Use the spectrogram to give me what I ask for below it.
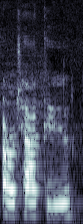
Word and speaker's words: Artaku: own name, I mean, it's Artaku, right? And I have been asked how to pronounce that because I'm just like, it's art and otaku, so I do get that one.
